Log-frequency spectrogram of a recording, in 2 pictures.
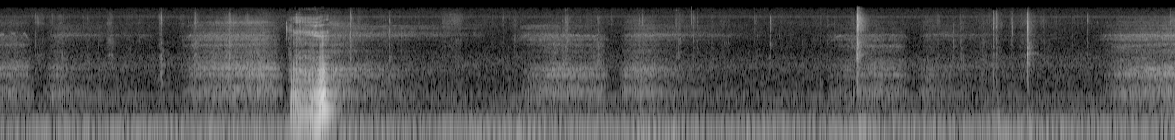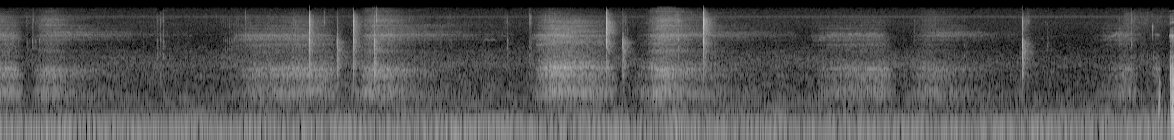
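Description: Close breathing, soft breaths every two to three seconds, with a few small sharp clicks of the handheld gimbal being handled. A short, louder low thump about three seconds in.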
